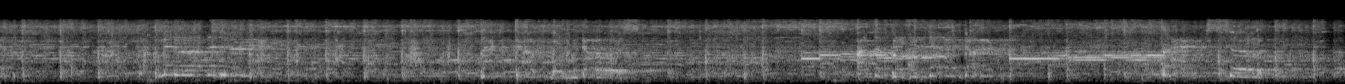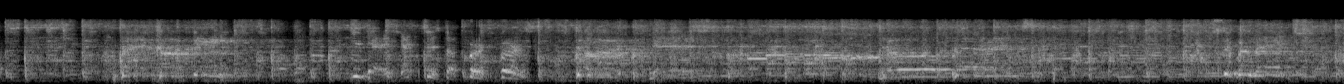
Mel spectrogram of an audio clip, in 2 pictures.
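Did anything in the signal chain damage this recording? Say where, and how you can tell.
No, nothing in the signal chain damaged this audio.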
